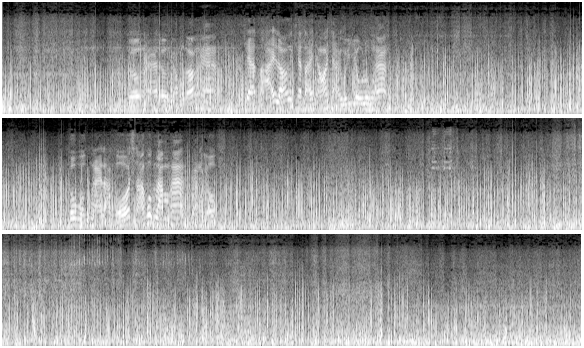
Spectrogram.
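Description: A motorbike engine hums steadily nearby.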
